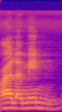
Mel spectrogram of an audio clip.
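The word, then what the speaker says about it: العالمين: আলহামদু আলহামদুলিল্লাহি রব্বিল আলহামদুলিল্লাহি আলহামদুলিল্লাহি লা একলি হা মোটা হবে লিল্লাহি রব্বিল রব্বিল অনেকে আলামিন বলি আনা এখানে আইন আছে আইনটাকে কন্টনের মধ্য থেকে বলতে হবে আলামিন।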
